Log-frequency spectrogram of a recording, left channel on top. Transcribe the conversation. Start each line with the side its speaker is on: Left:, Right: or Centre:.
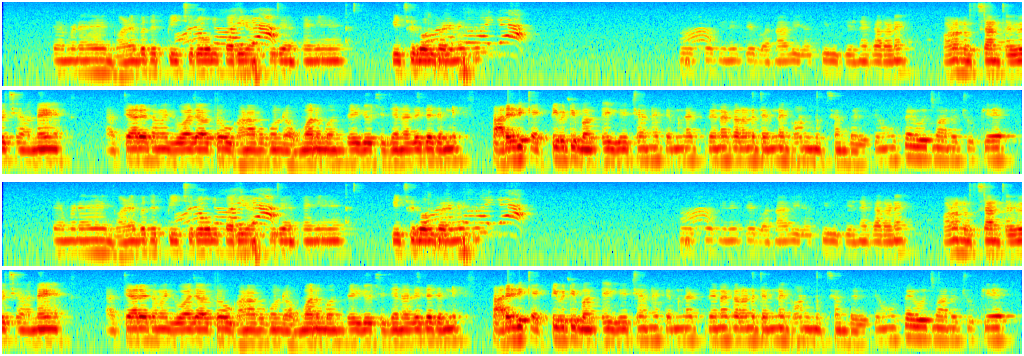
Right: તેમણે. ઘણી બધી પીચ
Left: પોણા
Right: રોલ
Left: છ
Right: કરી
Left: વાયગા
Right: હતી અને પીચ રોલ
Left: પોણા
Right: કરી.
Left: છ વાયગા હા
Right: કરીને જે બનાવી હતી જેને કારણે ઘણો નુ કસાન થયું છે અને અત્યારે તમે જોવા જાવ તો ઘણા લોકોને રમવાનું બંધ થઈ ગયું છે જેના લીધે તેમની શારીરિક એક્ટિવિટી બંધ થઈ ગઈ છે, અને તેમને તેના કારણે તેમને ઘણું નુકસાન થયું છે, હું તો એવું જ માનું છું કે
